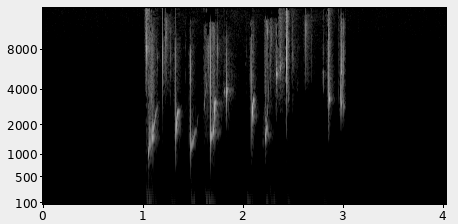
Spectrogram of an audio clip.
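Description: Quick sparkling chimes tinkle rapidly.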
